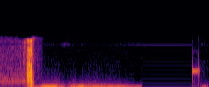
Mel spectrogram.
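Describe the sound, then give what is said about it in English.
A sharp click and a stretch of low rumbling, then a pause before one short, mid-pitched keypad beep, like a phone dialing tone, as a telephone is dialed for a quick phone call. “Well, I'm going to sign out for early and make a quick phone call to update my status, and then I will see you in a few.”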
